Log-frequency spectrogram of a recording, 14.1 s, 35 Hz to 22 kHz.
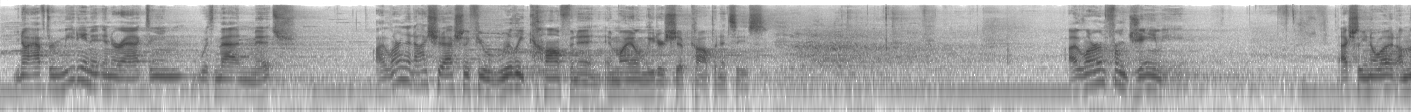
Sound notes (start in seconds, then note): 7.7 audience chuckling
